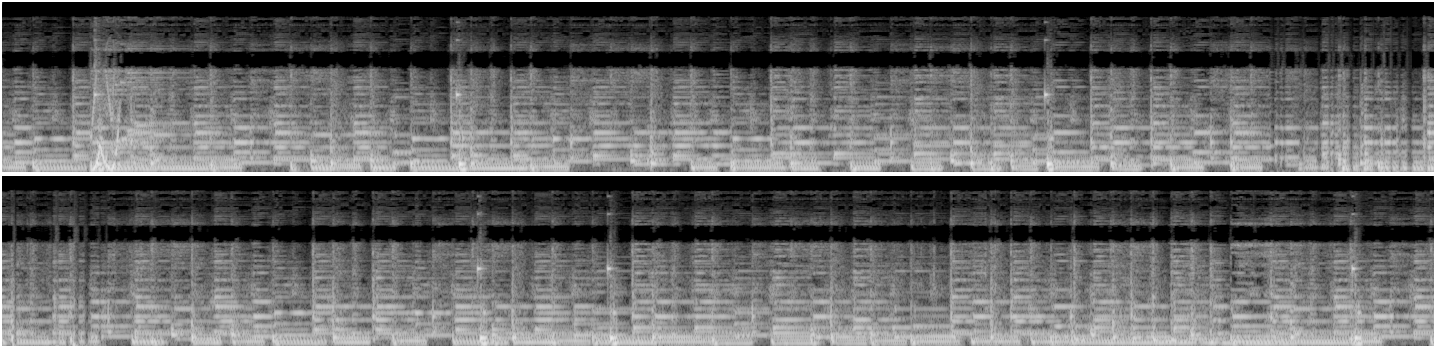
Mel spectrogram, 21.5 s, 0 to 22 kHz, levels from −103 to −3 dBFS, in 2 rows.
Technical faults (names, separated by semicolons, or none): repeated packet loss (robotic sound)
